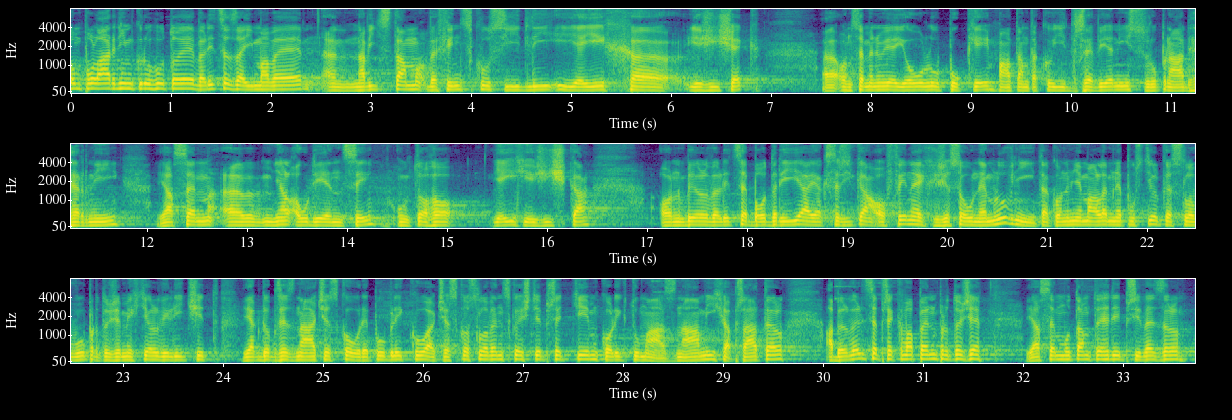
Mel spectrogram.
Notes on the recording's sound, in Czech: Také tentokrát uslyšíte veřejnou nahrávku pořadu, kterou jsme pořídili ve spolupráci s Muzeem východních Čech v Hradci Králové a kavárnou v jejich unikátním prostoru.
